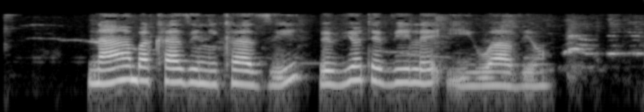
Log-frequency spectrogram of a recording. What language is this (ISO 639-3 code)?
swa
